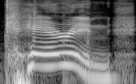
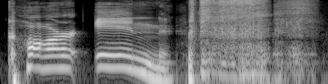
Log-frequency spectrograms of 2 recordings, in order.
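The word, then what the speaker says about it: Karin: Oh, Eddie, it's not Karen. It's spelled K-A-R-I-N, which is car-in.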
